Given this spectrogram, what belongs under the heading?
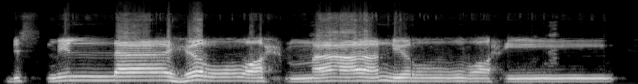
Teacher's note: اس میں شد جو ہے نا اس کے اوپر جماؤ وزن ڈال کر پڑھتے ہیں زبان کا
